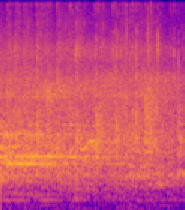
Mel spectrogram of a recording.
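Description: Audience applauding, with clapping and scattered cheering voices, which fade toward the end.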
